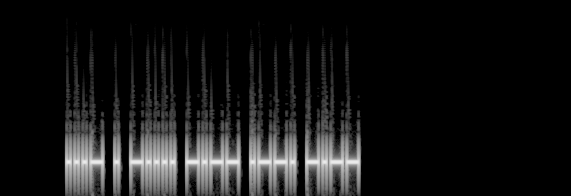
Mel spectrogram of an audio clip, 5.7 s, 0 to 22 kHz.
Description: Morse code, heard as a keyed tone, about 32 wpm, 700 Hz. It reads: VE6YPY
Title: DXCC-100 Call Signs - 6 Characters - Repeated 2x - 30wpm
